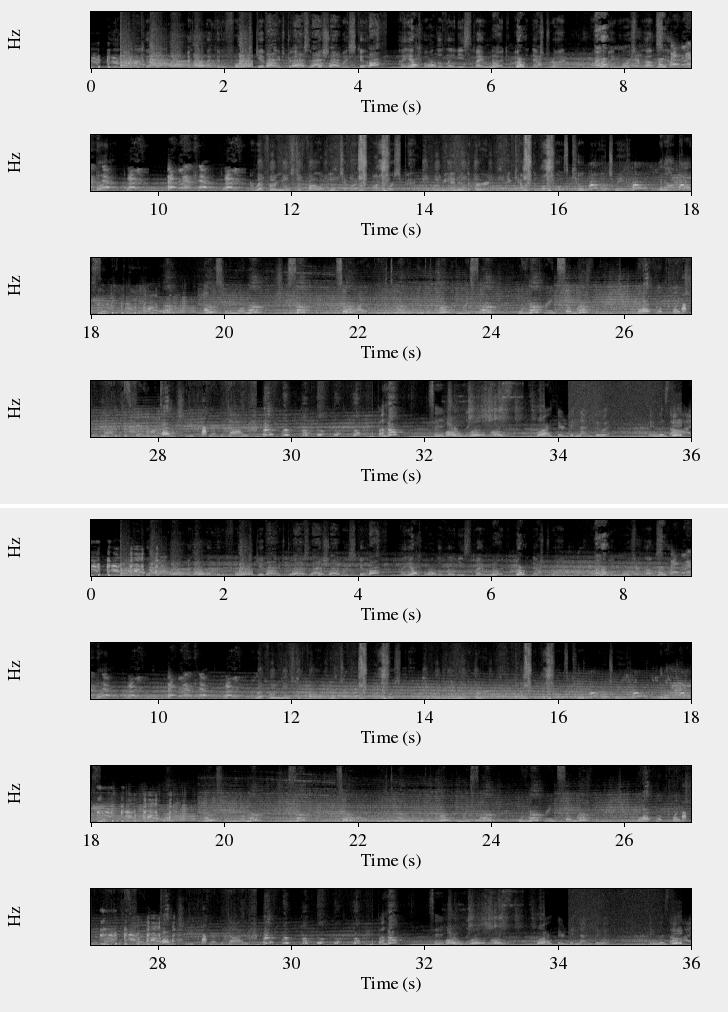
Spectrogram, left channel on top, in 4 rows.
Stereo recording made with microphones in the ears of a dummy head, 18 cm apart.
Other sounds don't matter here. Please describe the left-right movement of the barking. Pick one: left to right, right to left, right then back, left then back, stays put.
stays put.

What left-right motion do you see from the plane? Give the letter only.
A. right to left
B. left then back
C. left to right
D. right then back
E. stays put
A.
